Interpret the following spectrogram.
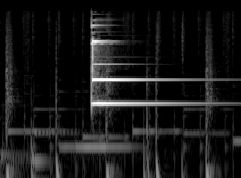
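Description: A single bright, bell-like notification ding about a second in, ringing out and fading over about a second and a half. It is the sound effect of a pop-up subscribe-button animation, heard over quiet background music with a steady beat.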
